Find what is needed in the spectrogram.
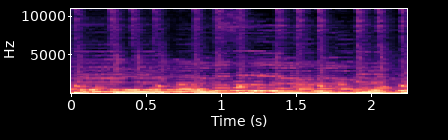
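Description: Live Latin dance band playing loud through a PA, with a steady beat from bass and timbales-led percussion and a woman singing.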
